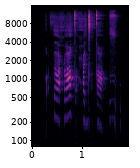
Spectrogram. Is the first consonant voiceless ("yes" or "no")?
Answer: yes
